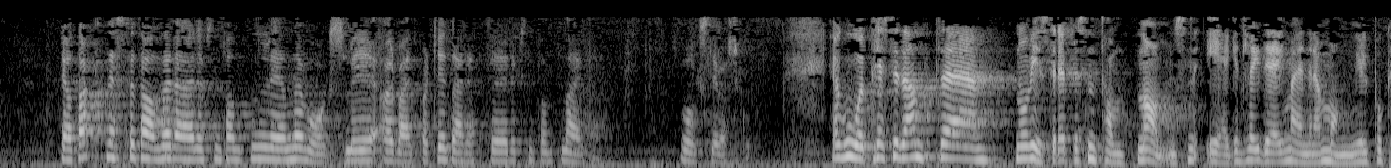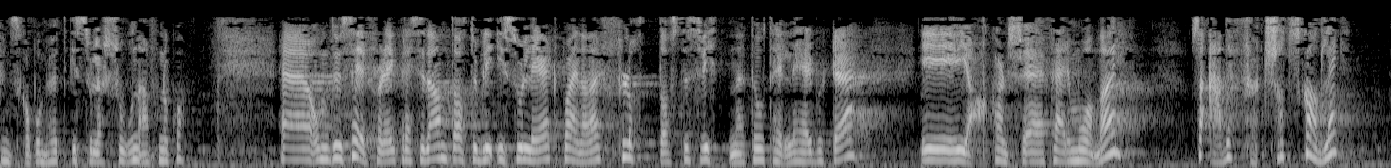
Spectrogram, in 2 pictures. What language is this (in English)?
Norwegian Nynorsk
